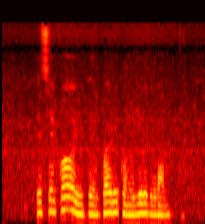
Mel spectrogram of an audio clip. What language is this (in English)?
Spanish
